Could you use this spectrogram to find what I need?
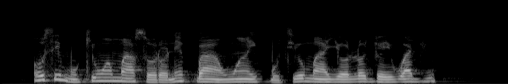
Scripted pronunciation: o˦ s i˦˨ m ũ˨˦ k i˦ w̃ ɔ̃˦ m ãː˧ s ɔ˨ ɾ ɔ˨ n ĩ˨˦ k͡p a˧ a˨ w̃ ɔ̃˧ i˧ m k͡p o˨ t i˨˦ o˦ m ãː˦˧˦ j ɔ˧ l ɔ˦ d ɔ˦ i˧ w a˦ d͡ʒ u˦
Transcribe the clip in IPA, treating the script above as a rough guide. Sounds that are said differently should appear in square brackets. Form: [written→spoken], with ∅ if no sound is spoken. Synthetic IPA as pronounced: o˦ s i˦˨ m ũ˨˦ k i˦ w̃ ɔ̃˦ m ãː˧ s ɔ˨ ɾ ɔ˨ n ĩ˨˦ k͡p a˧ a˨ w̃ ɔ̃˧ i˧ [m→∅] k͡p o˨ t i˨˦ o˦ m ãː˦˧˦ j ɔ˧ l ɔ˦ [d→d͡ʒ] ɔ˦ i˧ w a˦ d͡ʒ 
